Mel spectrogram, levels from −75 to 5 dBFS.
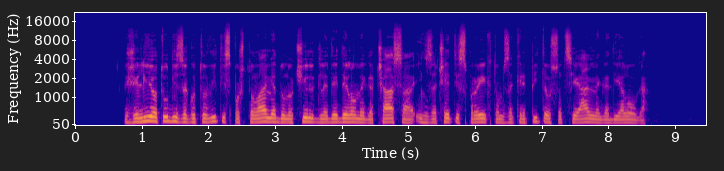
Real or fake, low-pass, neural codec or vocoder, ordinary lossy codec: fake; 19.8 kHz; codec, 44.1 kHz, 7.8 kbps, Pupu-Codec; none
